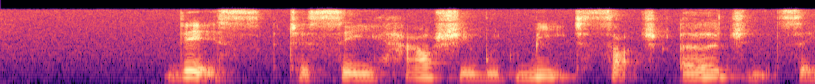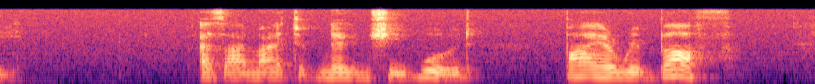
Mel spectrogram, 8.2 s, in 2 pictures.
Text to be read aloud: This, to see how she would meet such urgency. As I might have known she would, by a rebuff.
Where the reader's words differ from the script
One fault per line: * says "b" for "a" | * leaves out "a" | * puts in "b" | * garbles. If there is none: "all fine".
all fine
